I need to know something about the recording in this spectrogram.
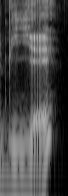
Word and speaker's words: billet: So the whole phrase would be, le distributeur de billets a avalé ma carte. Le distributeur de billets a avalé ma carte. Just watch billet. Billet. You don't actually pronounce an L sound in there.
